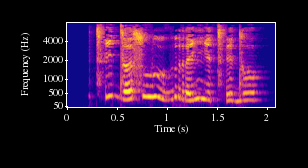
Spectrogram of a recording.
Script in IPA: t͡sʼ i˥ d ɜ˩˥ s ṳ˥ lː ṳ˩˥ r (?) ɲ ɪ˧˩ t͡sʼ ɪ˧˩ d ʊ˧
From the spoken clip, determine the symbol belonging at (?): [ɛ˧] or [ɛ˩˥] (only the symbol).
ɛ˩˥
